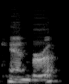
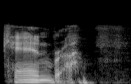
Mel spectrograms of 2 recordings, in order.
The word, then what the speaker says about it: Canberra: So, Peter is in the capital district of Australia, in Canberra. Is that how you pronounce it? Canberra? Is it? We're Canberra. Canberra. Canberra. See, I always said Canberra. Yeah. Canberra. Yes. like Yogi Berra, you know.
